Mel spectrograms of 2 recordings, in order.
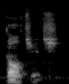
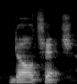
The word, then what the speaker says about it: Dulcich: Everybody is butchering his name, and I'm not picking on anybody here, but just so you know, the way you pronounce it is Dulcich. Dulcich, okay?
